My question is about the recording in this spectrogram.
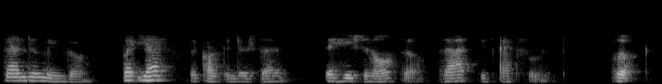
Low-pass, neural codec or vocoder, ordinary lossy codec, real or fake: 7.2 kHz; codec, 32 kHz, 1.9 kbps, SNAC; AAC, 16 kbps; fake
